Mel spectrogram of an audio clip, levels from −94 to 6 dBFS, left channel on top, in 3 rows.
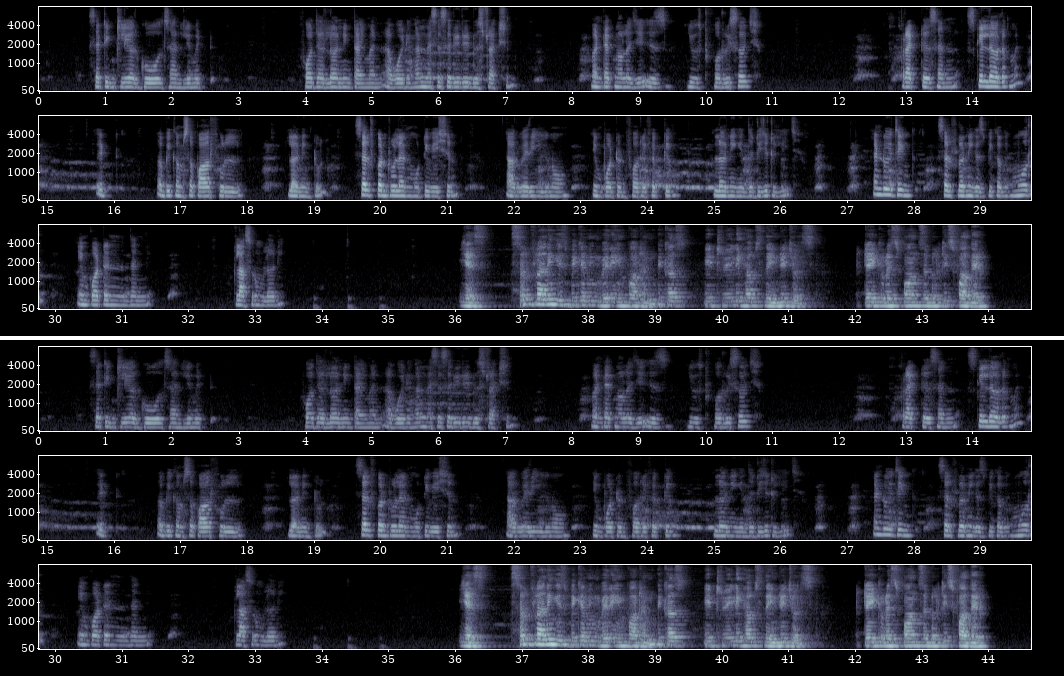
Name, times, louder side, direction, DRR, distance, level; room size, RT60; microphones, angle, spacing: voice 1, 0.8-2.4 4.0-7.2 7.4-7.5 8.1-9.5 9.7-10.8 12.2-12.5 12.8-15.9 16.6-17.9 18.2-19.4 19.6-21.4 21.9-26.1 26.5-26.7 27.0-29.9 30.3-31.4 31.7-31.8 32.7-33.4, left 4 dB, 45° left, 0.4 m, -35 dB
voice 2, 36.1-36.6 36.8-41.5 42.1-43.9, right 3 dB, 60° right, 0.6 m, -29 dB
2.8 x 2.0 x 2.9 m
head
